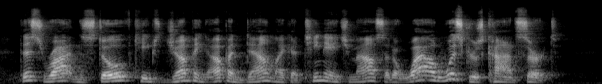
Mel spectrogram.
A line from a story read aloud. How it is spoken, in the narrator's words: shrieked my cousin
